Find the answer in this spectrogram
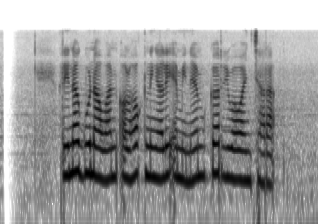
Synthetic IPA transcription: rinaɡunawanɔ̰lɔɦɔkniŋaliʔɛminɛmkɨrdiwawaɲt͡ʃaɾa

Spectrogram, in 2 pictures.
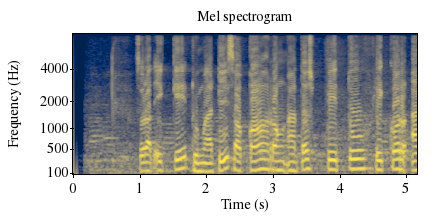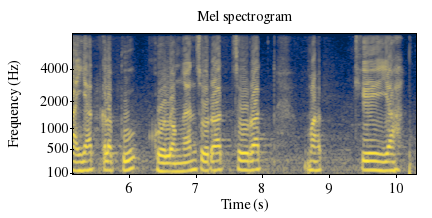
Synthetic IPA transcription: suɾat̪ikid̪̥ṳmaɖ̪̥i̤sɔkɔɾɔŋat̪ʊspit̪ulikʊrajat̪̚kələb̥ṳɡ̥o̤loŋansuɾat̪̚suɾat̪̚ | ma | kʰijah

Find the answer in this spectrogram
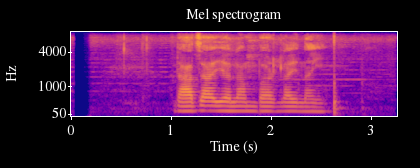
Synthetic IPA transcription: rad͡zajʌlʌmbʌrlajnʌj

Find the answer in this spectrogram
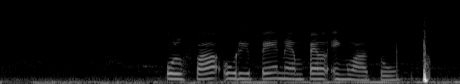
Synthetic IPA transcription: ʔulfaʔuɾipenɛmpɛlɪŋwat̪u

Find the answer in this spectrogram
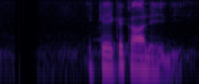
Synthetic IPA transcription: ekəekəkaːlejed̪ḭ

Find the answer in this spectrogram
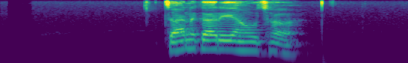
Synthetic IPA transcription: d͡zankaɾiãw̃t͡sʰʌ

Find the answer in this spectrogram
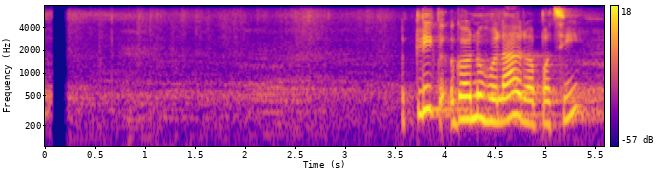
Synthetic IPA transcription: klikɡʌrnuɦolarʌpʌt͡sʰi

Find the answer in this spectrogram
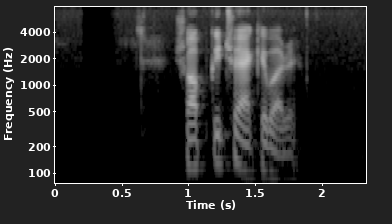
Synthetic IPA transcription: ʃɔb̚kit͡ɕʰuɛkebaɾḛ

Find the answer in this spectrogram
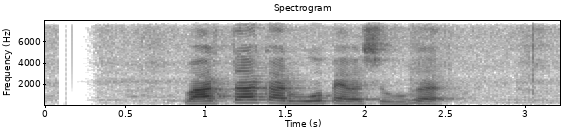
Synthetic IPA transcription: ʋart̪aːkaɾuoːpæʋəsuːɦə

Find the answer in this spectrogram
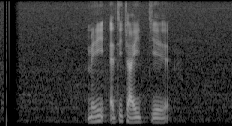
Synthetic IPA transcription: meiʔɛt̪it͡ʃait̪ijeː

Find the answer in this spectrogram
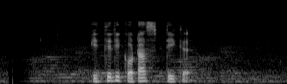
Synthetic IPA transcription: it̪iɾikoʈasʈikə̰

